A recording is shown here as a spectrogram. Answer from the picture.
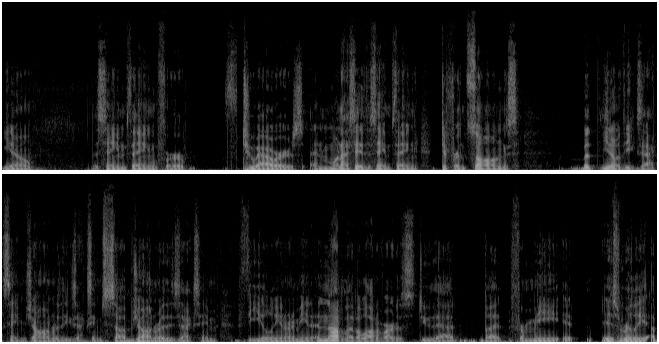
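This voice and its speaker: The speech moves at a fairly quick pace. Its intonation stays fairly even. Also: man, very deep, low pitch for a man. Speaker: podcast host and musician. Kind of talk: casual podcast monologue. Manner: rambling, many fillers.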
